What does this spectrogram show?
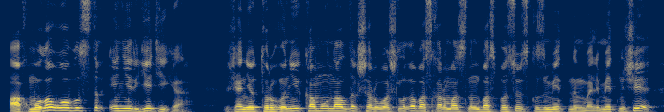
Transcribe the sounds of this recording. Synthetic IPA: ɑ̰qmolˠɑwo̞blˠəst̪əqe̞ne̞ɾɡʲe̞t̪ijkɑ̰ | ʒæne̞t̪ʰʊɾʁənijkʰo̞mːunɑlˠd̪əqʃɑɾuwɑʃəlˠəʁəbɑsqɑɾmɑsənəɴbɑspɑsɵzqʰəzme̞t̪ɪnɪŋmælɪme̞t̪ɪnʃe̞

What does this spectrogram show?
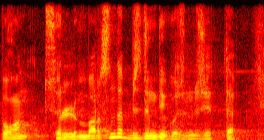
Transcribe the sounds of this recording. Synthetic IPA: boʁɑnt̪ʰʏ̥sʏɾɪlɪmbɑɾəsənd̪ɑbɪzd̪ɪŋd̪e̞kʲʰɵzɪmɪzʒe̞t̪ːɪ

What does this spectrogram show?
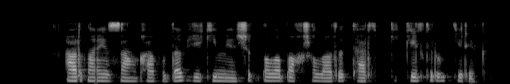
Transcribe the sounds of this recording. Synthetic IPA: ɑɾnɑjəzɑɴqʰɑbəlˠd̪ɑpʒe̞kʲe̞me̞nʃɪk̚bɑlˠɑbɑqʃɑlˠɑɾd̪ət̪ʰæɾt̪ɪ̥p̚kʲekʲʰe̞lt̪ɪɾukʲʰe̞ɾe̞k

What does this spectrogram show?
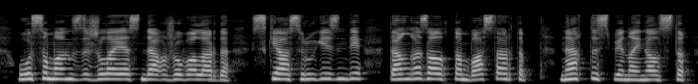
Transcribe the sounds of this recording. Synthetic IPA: wo̞səmɑɴəzd̪əʒəlˠɑjɑsənd̪ɑʁəʒo̞bɑlˠɑɾd̪əɪ̥skʲe̞ɑsəɾukʲʰe̞zɪnd̪e̞t̪ʰɑɴʁɑzɑlˠəq̚t̪ɑnbɑst̪ɑɾt̪əp̚næq̚t̪ɪʏspe̞nɑjnɑlˠəst̪əq̚

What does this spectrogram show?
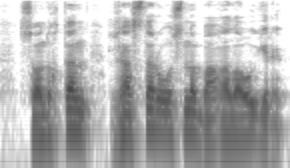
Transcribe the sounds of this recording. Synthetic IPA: so̞nd̪əqt̪ɑnʒɑst̪ɑɾwo̞sənəbɑʁɑlˠɑwəkʲʰe̞ɾḛk̚

